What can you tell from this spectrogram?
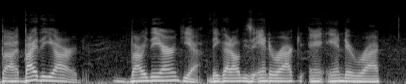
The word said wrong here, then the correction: Adirondack: Adirondack? – Adirondack.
